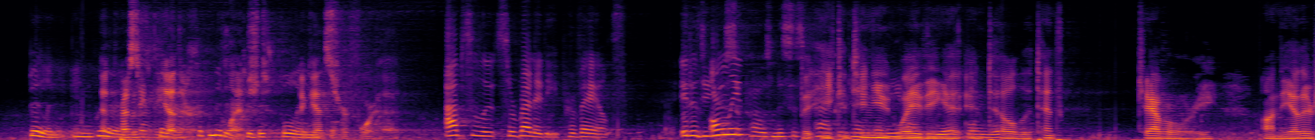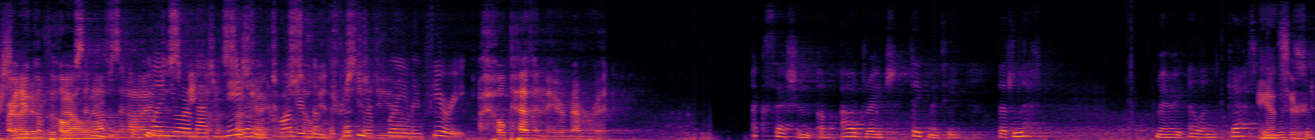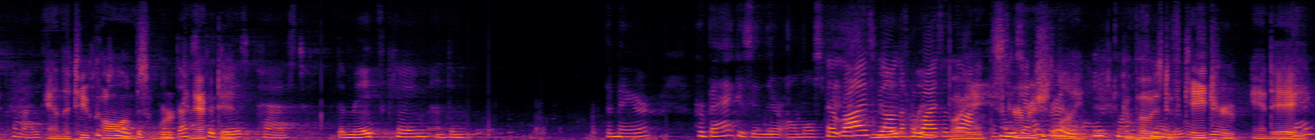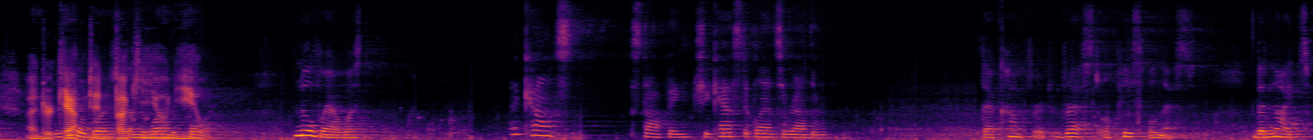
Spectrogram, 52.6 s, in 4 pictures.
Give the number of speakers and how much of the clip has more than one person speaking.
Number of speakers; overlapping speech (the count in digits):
5, about 37%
